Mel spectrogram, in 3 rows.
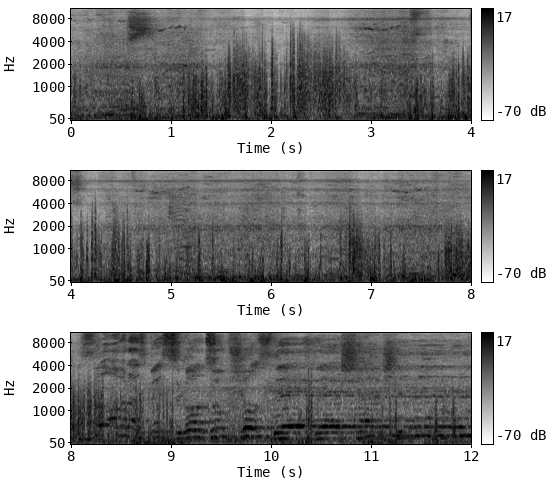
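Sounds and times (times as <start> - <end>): fairground ride rumbling: 0.0 - 12.0
wind rushing over microphone: 0.0 - 12.0.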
